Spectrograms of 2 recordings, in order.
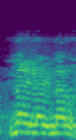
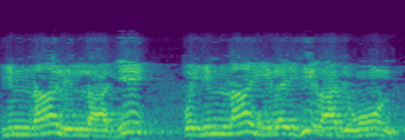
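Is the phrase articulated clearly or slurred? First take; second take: slurred; clear. First: The words are slurred and run together. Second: Each word is pronounced fully and distinctly. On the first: The speaker calls it wrong. "அது கரெக்டா முழு முழுசாக சொல்ல மாட்டாங்க" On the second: The speaker calls it right. "தெளிவா அழுத்தம் திருத்தமா என்ன செய்யணும், உச்சரிக்க வேண்டும்"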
